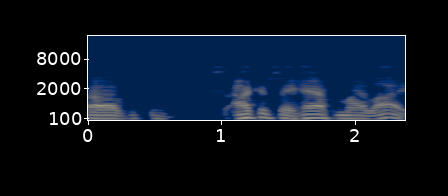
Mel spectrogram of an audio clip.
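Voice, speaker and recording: With an American accent, a man talks at a fairly slow pace in a medium pitch and fairly even intonation, the sound dry and close with no echo against a quiet background. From Houston, Texas. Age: 60s. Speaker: consultant and cultural elder. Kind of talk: podcast interview. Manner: halting.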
